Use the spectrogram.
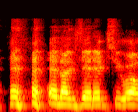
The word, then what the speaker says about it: Nazxul: And you cover everyone from black metal bands like, I can't say this, Nazxul N-A-Z-X-U-L. How do you pronounce that?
